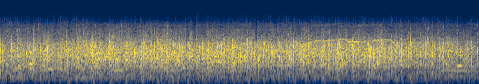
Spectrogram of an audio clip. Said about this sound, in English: Nobody was supposed to applaud there.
